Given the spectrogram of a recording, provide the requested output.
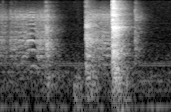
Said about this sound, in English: That was the slowest door shut I've ever heard in my life, but it is what it is.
